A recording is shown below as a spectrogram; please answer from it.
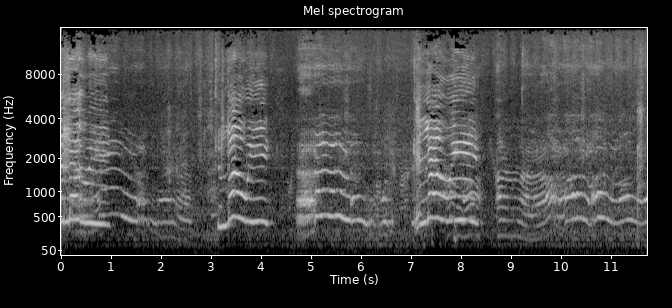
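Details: Neechee, a jealous dog that cannot stand attention going to any other dog, gives drawn-out, wavering whines and howls in bursts of one to two seconds with short pauses, while human voices talk alongside.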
